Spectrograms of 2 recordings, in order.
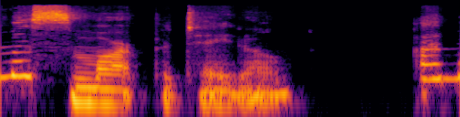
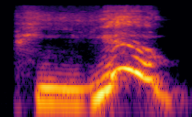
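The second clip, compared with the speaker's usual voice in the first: a quick, louder zapping pew; playful pew sound effect; 5 dB louder than usual. Acted. Narrator makes the power cut with a louder pew. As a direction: pop the lights out with a cartoon pew.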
